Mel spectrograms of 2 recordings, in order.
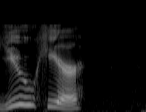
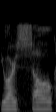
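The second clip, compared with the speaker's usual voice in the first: slow flattering; 2 semitones lower, 7 dB quieter, much slower than usual. Acted. Little sister flattering brother.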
